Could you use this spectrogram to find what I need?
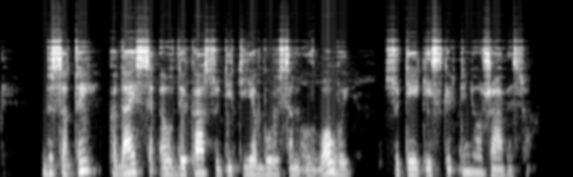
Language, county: Lithuanian, Alytus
